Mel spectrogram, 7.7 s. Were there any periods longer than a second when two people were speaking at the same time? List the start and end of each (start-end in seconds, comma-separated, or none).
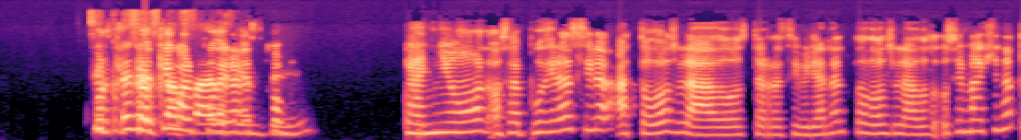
0.7-2.2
